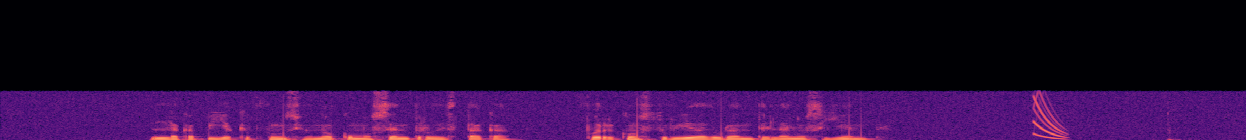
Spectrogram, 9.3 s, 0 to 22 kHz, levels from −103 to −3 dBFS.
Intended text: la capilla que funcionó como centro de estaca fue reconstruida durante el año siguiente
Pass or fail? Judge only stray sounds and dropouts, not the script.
fail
